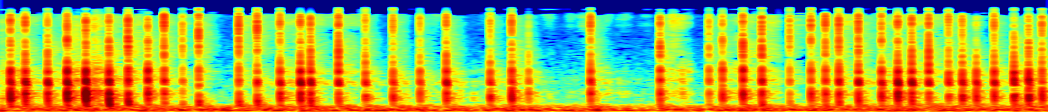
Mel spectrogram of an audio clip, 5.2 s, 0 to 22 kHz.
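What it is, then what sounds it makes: Hardcover book tapped with fingernails. Fast, dense tapping with long nails on the front cover of a hardcover book with a glossy cardboard cover, held upright. The taps are short and crisp, dying away almost instantly, with a bright clicky edge and a hollow tone around 640 Hz. They arrive in quick irregular bursts with a few brief pauses, over a steady low background hum.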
